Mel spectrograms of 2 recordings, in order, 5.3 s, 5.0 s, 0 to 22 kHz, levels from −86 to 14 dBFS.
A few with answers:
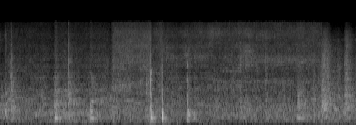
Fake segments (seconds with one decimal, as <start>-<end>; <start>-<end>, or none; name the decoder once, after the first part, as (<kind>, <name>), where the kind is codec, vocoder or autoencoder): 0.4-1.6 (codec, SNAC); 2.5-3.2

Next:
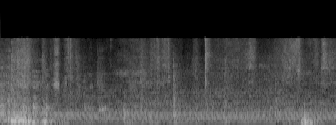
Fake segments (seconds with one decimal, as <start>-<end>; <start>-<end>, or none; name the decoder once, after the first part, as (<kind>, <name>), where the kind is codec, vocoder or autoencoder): none

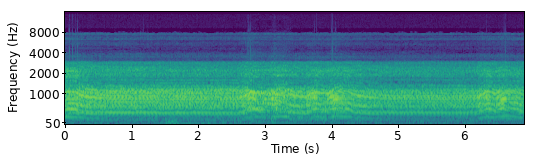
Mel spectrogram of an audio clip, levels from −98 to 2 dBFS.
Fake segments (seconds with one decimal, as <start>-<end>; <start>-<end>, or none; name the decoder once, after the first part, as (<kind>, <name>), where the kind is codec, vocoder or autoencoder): 2.8-3.4 (codec, SNAC)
